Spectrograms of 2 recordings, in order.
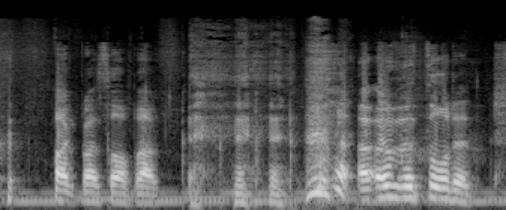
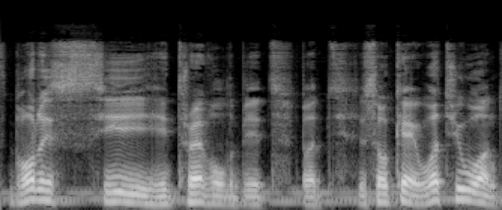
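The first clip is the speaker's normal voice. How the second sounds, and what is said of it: Put-on Russian accent, struggling. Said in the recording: “I'm struggling with Russian accent”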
